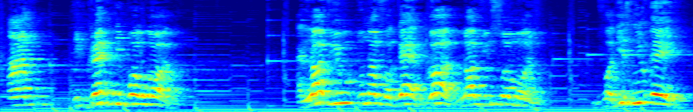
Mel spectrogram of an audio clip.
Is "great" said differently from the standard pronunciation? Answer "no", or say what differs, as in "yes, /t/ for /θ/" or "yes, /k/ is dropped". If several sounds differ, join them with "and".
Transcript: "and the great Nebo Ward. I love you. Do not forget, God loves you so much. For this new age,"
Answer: no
